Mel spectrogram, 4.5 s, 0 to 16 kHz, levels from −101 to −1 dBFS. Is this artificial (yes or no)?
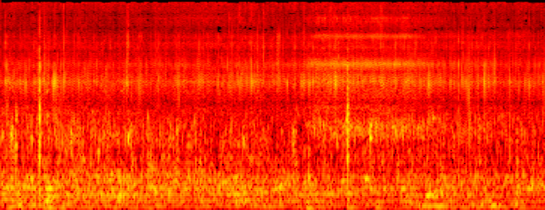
yes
